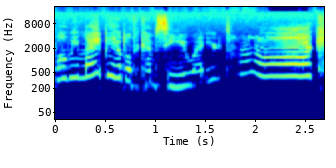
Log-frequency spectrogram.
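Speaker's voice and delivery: small, cheeky voice. Retelling a visit, the speaker quotes Victoria in her little cheeky voice. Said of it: "she says it in this very little cheeky voice".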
